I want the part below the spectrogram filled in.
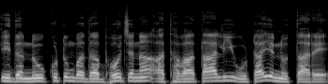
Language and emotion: Kannada, neutral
